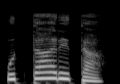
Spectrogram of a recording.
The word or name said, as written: ಉತ್ತರಾಧಿ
